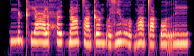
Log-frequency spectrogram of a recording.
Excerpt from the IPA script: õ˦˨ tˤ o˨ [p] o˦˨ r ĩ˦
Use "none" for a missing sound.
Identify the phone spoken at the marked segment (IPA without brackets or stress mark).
k͡p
